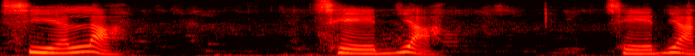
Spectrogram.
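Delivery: เชียล่ะ and เชดย่ะ begun with a soft hushing ch; soft ch sound. Shown as a demonstration. Teacher giving Swedish examples, เชียล่ะ and เชดย่ะ with soft ch. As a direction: model เชียล่ะ, เชดย่ะ as separate words with soft ch. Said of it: "จะออกเป็นชอช้าง".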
